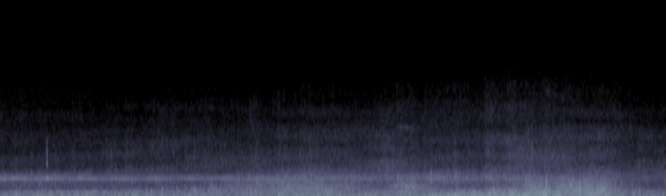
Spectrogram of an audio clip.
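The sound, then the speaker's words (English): Steady wind roars across the microphone while waves wash continuously onto a British North Sea shore on a blustery summer morning, a broad, dense rush of surf with gusts swelling and easing; a thin tonal whine sits faintly in the background. “It's a blustery summer morning on the British shores of the North Sea.”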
